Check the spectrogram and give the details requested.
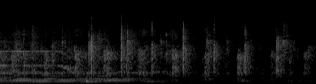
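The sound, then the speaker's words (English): A church audience applauds the worship band, a scattered crowd clapping softly, with a faint lingering musical tone at the start that fades as the clapping carries on. “Why don't we give them a clap?”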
